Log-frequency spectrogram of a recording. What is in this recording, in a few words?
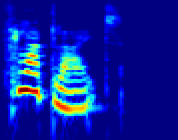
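"floodlight", British English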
